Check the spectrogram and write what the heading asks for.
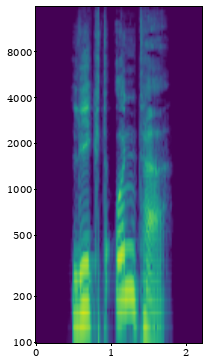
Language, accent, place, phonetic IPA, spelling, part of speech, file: German, Germany, Berlin, [ˌliːkt ˈʊntɐ], liegt unter, verb, De-liegt unter.ogg
- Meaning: inflection of unterliegen: 1. third-person singular present 2. second-person plural present 3. plural imperative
